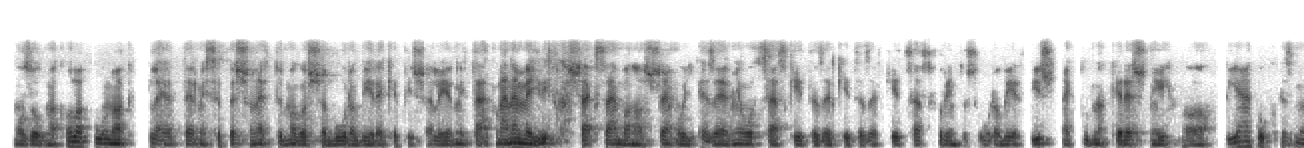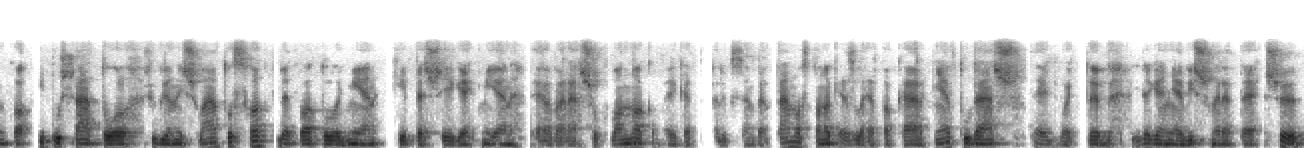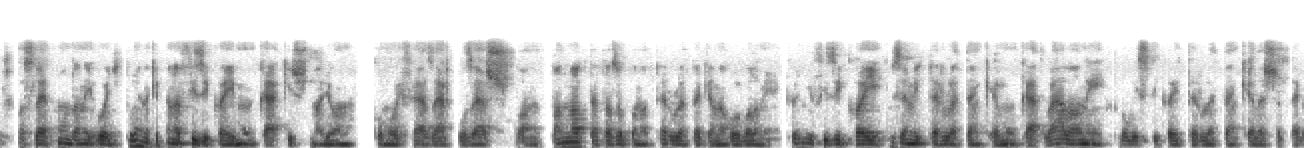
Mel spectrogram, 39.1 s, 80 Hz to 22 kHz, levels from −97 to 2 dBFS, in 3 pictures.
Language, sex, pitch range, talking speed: Hungarian, male, 90-105 Hz, 130 wpm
